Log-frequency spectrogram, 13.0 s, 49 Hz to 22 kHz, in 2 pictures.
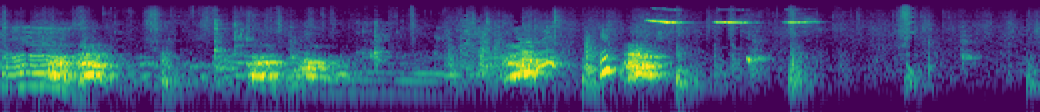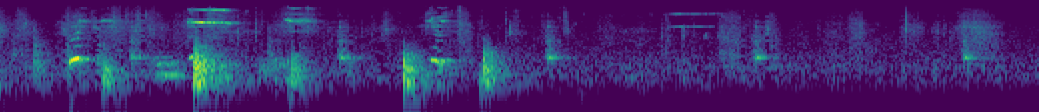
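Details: Pyrenean Mountain Dog puppies, a 46-day-old litter at a breeding and genetic reserve centre in the Catalan Pyrenees, whining and yipping in quick irregular bursts, louder at first then thinning into scattered short squeaks and clicks.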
